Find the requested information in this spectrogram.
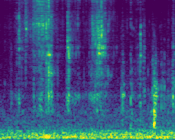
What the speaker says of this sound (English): Nashville hot chicken crispers. Damn, that's crunchy.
